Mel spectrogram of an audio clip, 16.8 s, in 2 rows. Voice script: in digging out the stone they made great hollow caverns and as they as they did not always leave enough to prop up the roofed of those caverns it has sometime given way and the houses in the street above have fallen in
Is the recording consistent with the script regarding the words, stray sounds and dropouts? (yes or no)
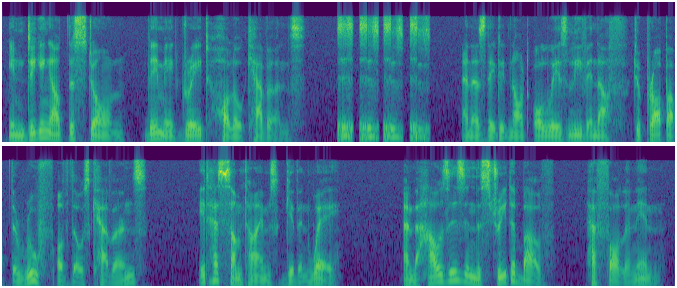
no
